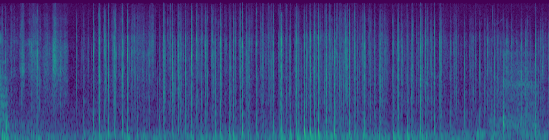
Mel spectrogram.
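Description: A bar of soap wrapped in paper is tapped in a rapid, steady stream of quick taps. Each tap is a sharp, crisp, crinkly click, bright and high-pitched, with almost no ring after it.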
